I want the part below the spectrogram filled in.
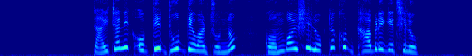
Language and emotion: Bengali, fearful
